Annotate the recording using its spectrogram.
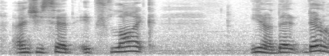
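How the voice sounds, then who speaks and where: A woman with an Australian accent talks at an even, middling speed. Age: 70s. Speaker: author and nurse. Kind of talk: interview.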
